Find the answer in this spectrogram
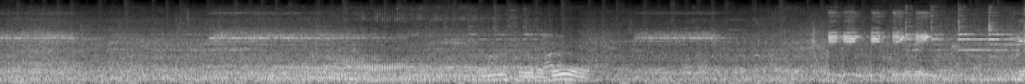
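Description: Busy street traffic heard from a slowly moving motorcycle: vehicle horns toot several times, with a quick run of short beeps near the end, over steady engine and road noise.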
